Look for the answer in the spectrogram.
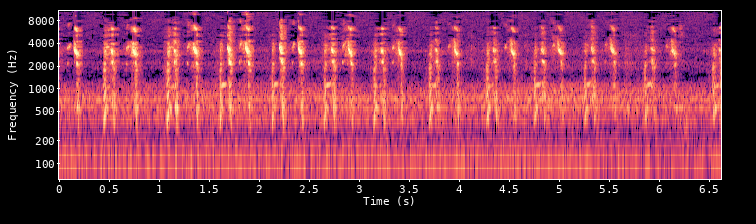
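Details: Loud female peregrine falcon bowing above a nest box on a Dutch tower, male close by, late-August morning 2019; rapid harsh chattering notes, roughly two per second, in a long run over low mechanical hum.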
